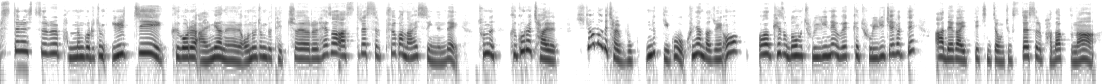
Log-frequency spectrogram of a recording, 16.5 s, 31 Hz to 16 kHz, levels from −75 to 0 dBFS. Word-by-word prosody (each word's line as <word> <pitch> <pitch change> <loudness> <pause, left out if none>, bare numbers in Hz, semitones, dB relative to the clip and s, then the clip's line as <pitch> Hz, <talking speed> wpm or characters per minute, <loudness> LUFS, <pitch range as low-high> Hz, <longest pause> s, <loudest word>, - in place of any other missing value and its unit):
스트레스를 325 -3 -2
받는 235 -3 0
거를 235 -2 0
좀 255 0 0
일찍 290 -3 +2
그거를 230 0 +5
알면은 190 -1 +2
어느 210 +7 +2
정도 235 -3 -1
대처를 210 +1 -2
해서 285 +6 +1
아 260 - +6
스트레스를 265 0 -7
풀거나 300 -4 -1
할 240 +3 0
수 255 -4 -8
있는데 170 +2 -4 0.2
저는 290 -4 0
그거를 360 +7 +2
잘 200 -5 +2 0.3
희한하게 - - -1
잘 210 -9 0
못 175 +2 -8 0.2
느끼고 250 - 0
그냥 275 0 +3
나중에 200 0 0
'어, 350 +6 +1 0.2
어 295 +1 +4
계속 290 -1 -1
너무 260 0 +4
졸리네? 255 +2 0
왜 245 0 +1
이렇게 255 0 -3
졸리지?' 240 +2 -2
할 305 -3 -4
때 375 +4 -3 0.2
'아 235 - +4
내가 205 -1 +3
이때 185 +3 -4
진짜 195 -2 -5
엄청 180 +2 -6
스트레스를 235 +3 -1
받았구나.' 195 -1 0
240 Hz, 350 characters per minute, -23 LUFS, 205-290 Hz, 0.3 s, 아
